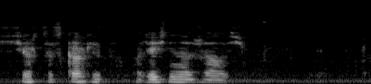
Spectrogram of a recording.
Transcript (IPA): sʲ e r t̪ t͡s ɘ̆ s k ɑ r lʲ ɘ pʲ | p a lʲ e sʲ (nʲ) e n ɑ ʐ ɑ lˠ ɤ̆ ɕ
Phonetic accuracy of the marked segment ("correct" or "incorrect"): correct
